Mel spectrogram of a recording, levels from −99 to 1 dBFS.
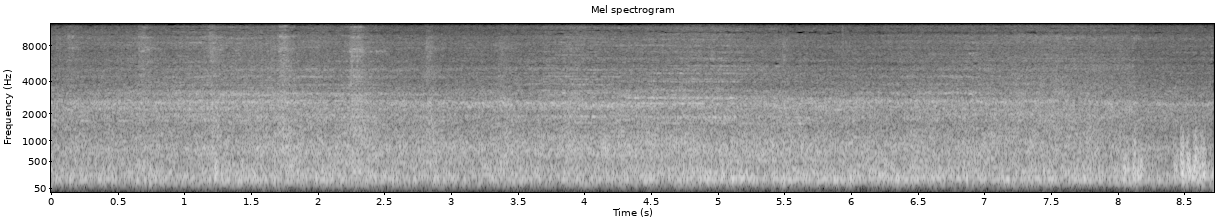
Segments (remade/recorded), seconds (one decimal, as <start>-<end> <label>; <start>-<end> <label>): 0.0-2.3 recorded; 2.3-3.7 remade; 3.7-5.9 recorded; 5.9-8.2 remade; 8.2-8.7 recorded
